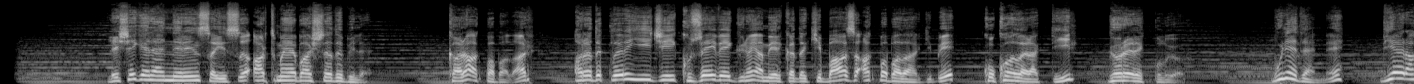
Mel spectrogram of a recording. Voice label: Belgesel

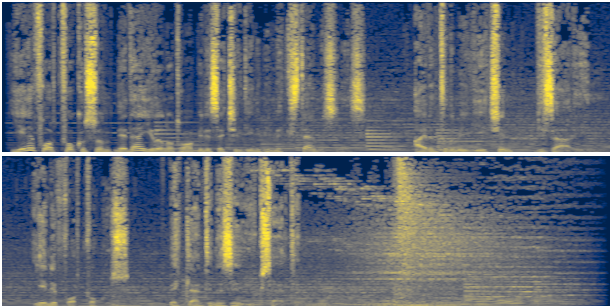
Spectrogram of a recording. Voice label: Romantik

